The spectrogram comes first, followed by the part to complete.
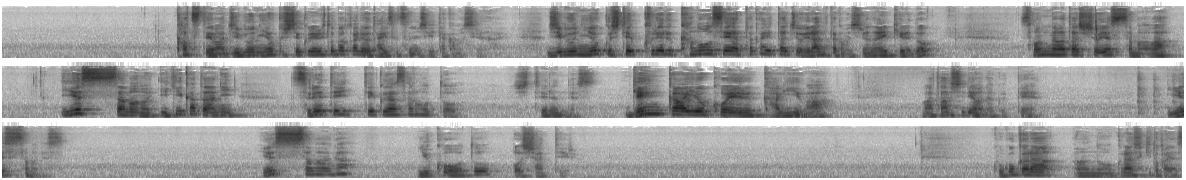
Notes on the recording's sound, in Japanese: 2020/11/22吉備教会礼拝メッセージ録音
